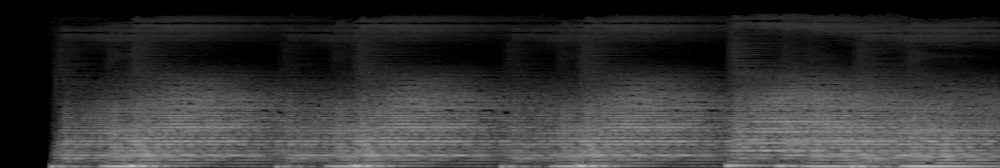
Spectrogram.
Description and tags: Horribly distorted horn sound
horn, processed, gloomy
